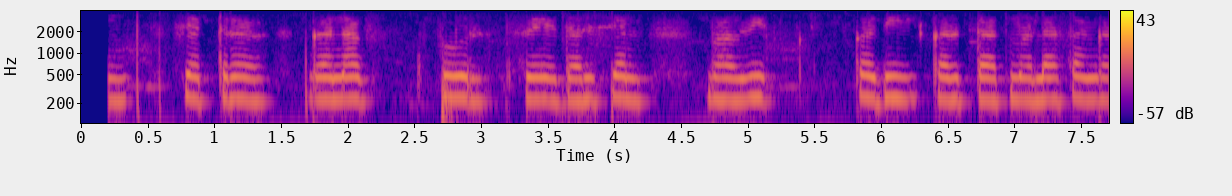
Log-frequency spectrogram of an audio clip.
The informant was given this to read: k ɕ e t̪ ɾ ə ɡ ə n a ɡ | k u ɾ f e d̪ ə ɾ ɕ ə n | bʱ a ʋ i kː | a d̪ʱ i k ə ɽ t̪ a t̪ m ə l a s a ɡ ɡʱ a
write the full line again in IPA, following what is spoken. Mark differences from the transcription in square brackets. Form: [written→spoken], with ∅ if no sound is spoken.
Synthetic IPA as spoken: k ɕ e t̪ ɾ ə ɡ ə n a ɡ | [k→p] u ɾ [f→s] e d̪ ə ɾ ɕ ə n | bʱ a ʋ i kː | [a→ə] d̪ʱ i k ə [ɽ→ɾ] t̪ a t̪ m ə l a s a [ɡ→ŋ] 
